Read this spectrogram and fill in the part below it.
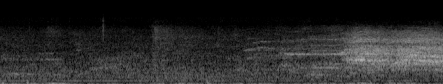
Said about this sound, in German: Jetzt nochmal Teambuilding, beide Mannschaften im Kreis versammelt. Heizen sich da nochmal auf, motivieren sich da nochmal gegenseitig. Wird gleich wahrscheinlich mit einem lauten Schrei beendet werden.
